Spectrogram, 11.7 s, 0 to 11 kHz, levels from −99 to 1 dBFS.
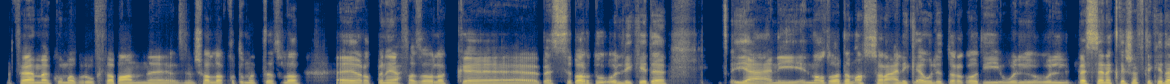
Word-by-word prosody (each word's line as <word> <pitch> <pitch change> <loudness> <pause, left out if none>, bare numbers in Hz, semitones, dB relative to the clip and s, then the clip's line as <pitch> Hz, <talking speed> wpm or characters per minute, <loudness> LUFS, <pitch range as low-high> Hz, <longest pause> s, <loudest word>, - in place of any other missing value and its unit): فاهمك 115 -1 +4
ومبروك 115 +4 -3
طبعًا 105 -5 +3 0.4
إن 95 - -9
شاء 110 - +1
الله 115 - +3
قدوم 115 -1 -8
الطفلة 120 +3 -1 0.4
آآ، 95 -1 +3
ربنا 115 +4 -2
يحفَظها 110 0 0
لك، 115 0 -3 0.8
بس - - -1
برضه 145 -2 +2
قُل 140 +4 -1
لي 135 - -1
كده، 125 -2 +2 0.6
يعني 100 +2 0
الموضوع 115 +7 +1
ده 145 -1 0
مأثّر 125 -4 +1
عليك 115 +5 0
اوي 130 +2 +1
للدرجة 120 0 -2
دي 130 -2 -6
وال 105 -1 -5
وال 110 +1 -4
بس 125 +3 +6
أنا 130 - +7
اكتشفت 165 +6 -1
كده 175 +3 +3
115 Hz, 160 wpm, -25 LUFS, 105-130 Hz, 0.8 s, أنا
